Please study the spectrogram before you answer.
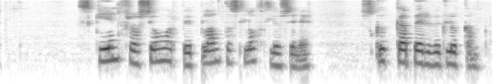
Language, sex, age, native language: Icelandic, female, 12, Icelandic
